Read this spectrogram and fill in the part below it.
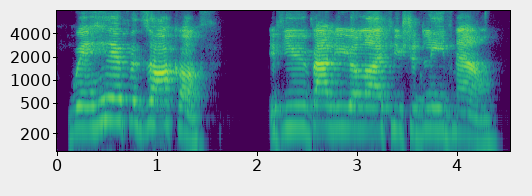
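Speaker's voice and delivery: very loud shout, pitched high. In a game, the speaker's character shouts at unseen people moving around nearby: shouting. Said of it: "Then I will shout like".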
